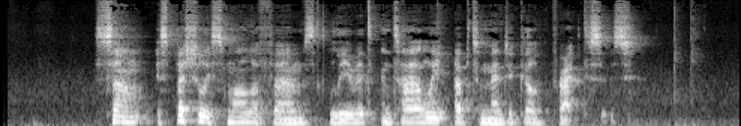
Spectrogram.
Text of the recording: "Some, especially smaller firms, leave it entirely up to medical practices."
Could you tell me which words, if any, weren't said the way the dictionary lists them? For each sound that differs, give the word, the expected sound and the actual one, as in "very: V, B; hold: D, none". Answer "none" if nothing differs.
none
